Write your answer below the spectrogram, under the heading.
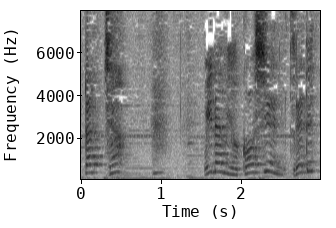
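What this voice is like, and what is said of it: Imitates an anime heroine's voice. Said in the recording (Japanese): “モノマネ ... 懐かしの名作アニメタッチの朝倉みなみ”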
